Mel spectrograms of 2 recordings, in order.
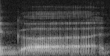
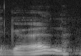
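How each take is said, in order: First: "good" dropped much lower and stretched long like a Southern drawl; a down-south "good" pulled long; drawn-out southern good. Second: Said in the usual way. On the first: Shown as a demonstration. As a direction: sink into "good" and stretch it to three syllables. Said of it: "like you're down south where it has three syllables". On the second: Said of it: "You just can't say".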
